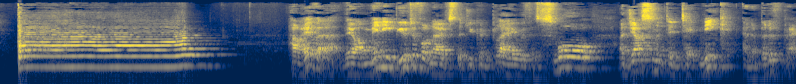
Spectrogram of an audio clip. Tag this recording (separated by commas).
Speech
